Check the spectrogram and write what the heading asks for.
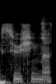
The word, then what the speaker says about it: Tsushima: to do like a little T sound at the beginning, but yeah, it's like Tsushima.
